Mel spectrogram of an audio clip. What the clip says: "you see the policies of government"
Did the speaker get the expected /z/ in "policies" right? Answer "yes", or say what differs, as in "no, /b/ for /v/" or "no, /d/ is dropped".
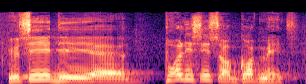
no, /s/ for /z/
